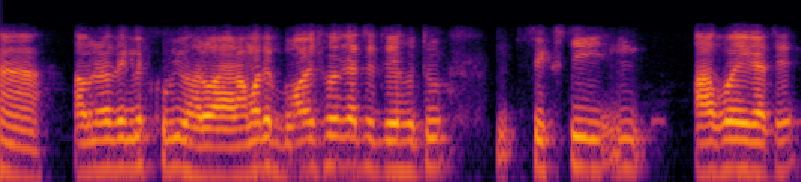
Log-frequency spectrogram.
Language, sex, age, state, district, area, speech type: Bengali, male, 18-30, West Bengal, Birbhum, urban, conversation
